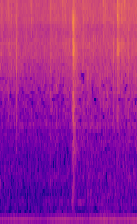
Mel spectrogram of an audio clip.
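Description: Vegetables sizzling as they fry in a kadai, a steady hiss with a low hum underneath and one sharp click about a second in.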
